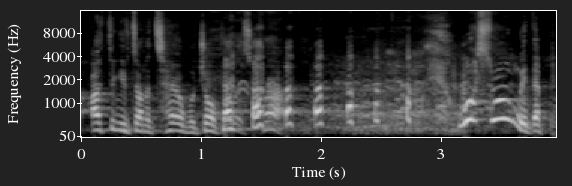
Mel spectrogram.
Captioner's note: laughs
